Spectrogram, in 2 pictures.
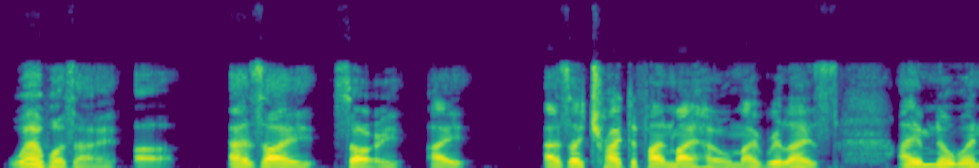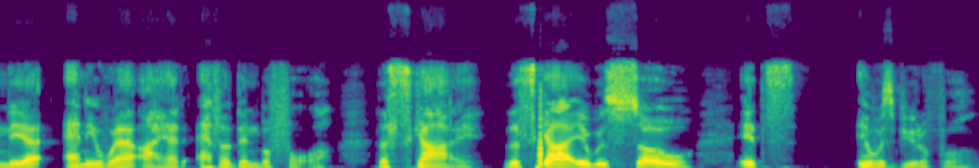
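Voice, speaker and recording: A man playing a flustered, confused, nature-loving man who speaks haltingly in formal words in an audio drama. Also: mid-range voice, animated, fairly bright tone, no echo. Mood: dazed, awed. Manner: halting, stammering, formal wording.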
